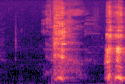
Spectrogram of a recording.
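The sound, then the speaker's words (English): Two sharp, voiced heat hiccups, about half a second apart, the second slightly louder, with quiet pauses around them and no talking. “Oh, you got the hiccups now.”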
